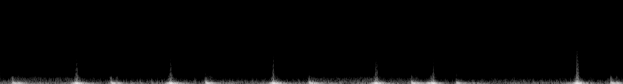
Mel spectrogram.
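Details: Resting heart sounds with an irregular rhythm, recorded at rest: low thumps, steady beats, then a quick cluster and a long pause; arrhythmia.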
